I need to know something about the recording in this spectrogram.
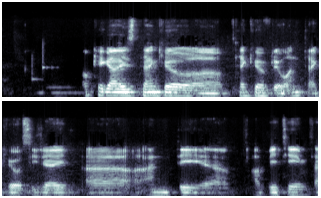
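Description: A young man speaks over an online call.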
